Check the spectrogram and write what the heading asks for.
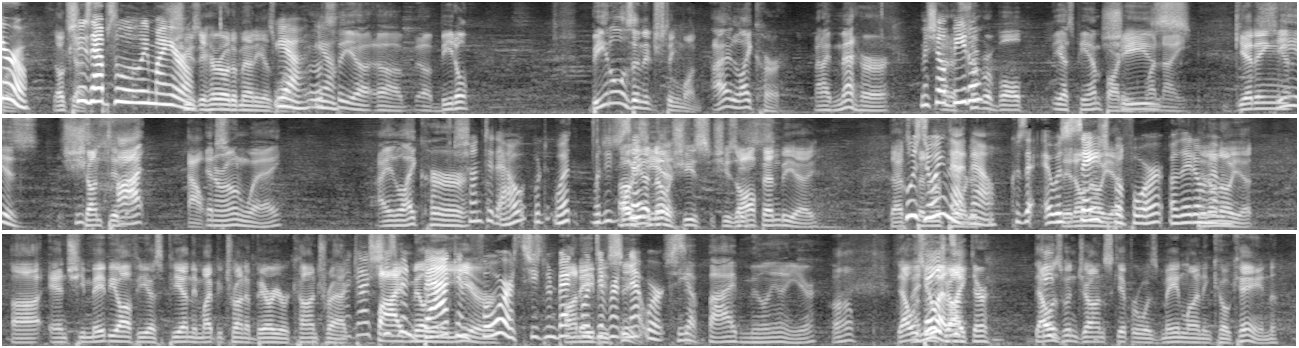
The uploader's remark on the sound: Recorded at DC Prime Steakhouse in Ashburn, VA.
